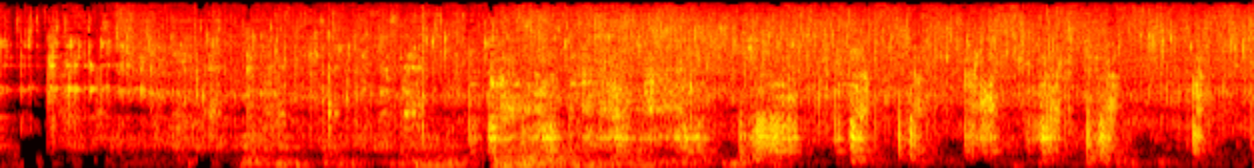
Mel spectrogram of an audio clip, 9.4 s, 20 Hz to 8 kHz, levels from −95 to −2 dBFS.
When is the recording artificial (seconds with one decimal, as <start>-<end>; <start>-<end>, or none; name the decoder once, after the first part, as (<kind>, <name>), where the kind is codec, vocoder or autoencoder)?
none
